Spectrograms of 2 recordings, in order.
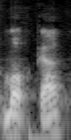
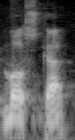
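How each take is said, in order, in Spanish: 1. La S es aspirada, como una h suave. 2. La S se pronuncia claramente como un siseo. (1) "y ahí la S fue aspirada" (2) "en neutro es mosca, suena la S"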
